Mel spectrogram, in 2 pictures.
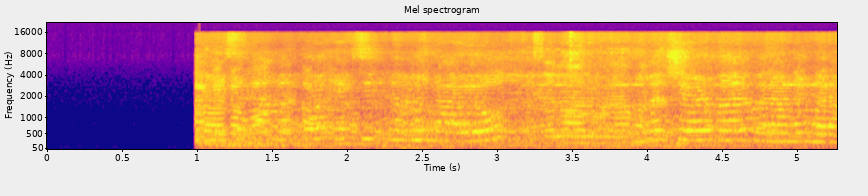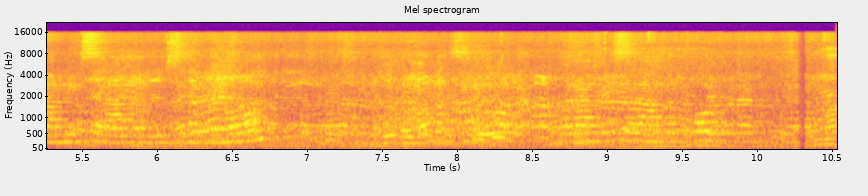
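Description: A crowd of people talk and call out at once outdoors, heard up close.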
